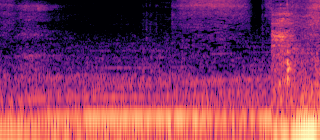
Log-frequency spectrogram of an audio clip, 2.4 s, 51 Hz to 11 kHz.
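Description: Low, steady rumble inside the cab of a 2024 Chevrolet Silverado ZR2 Bison as its 6.2-litre V8 pulls the truck away at low speed.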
